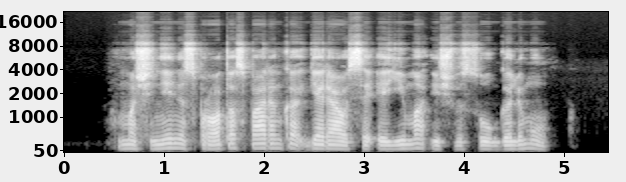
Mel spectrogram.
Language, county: Lithuanian, Vilnius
